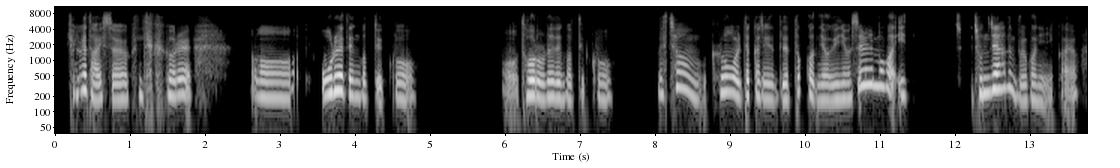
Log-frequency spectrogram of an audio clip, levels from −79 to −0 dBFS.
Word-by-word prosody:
별게 240 +4 +1
다 175 -8 0
있어요. 175 -1 -1
근데 200 -2 -7
그거를 215 +1 0 0.8
어 185 -2 0 0.4
오래된 225 -2 +6
것도 185 -1 -4
있고 185 +2 -5 1.2
어 - - -5
덜 205 -1 +5
오래된 185 0 +2
것도 170 -1 -6
있고 180 +1 -8 0.6
그래서 215 0 -6
처음 265 -11 -1
그런 240 0 0
거 - - +4
올 190 -3 +1
때까지 190 -4 -1
냅뒀거든요. 170 -1 -1
왜냐하면 175 +2 -1
쓸모가 320 0 +3
있 200 -1 -4 0.6
존 - - -14 0.2
존재하는 270 +3 +4
물건이니까요. 165 -2 -5
195 Hz, 280 characters per minute, -22 LUFS, 175-230 Hz, 1.2 s, 오래된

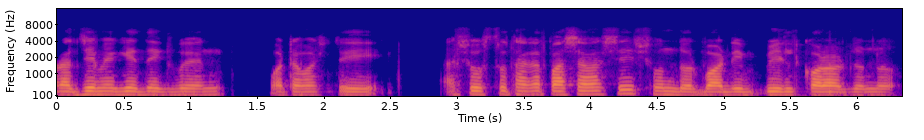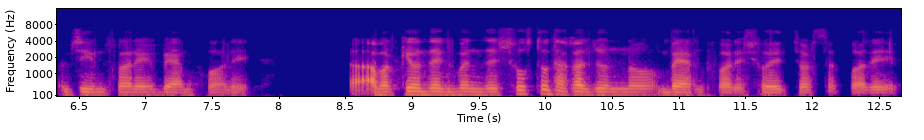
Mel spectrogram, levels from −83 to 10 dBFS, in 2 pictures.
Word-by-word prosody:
ওরা 130 0 +4
জিমে 135 -1 +4
গিয়ে 135 -1 +4
দেখবেন 125 0 -1 0.5
মোটামুটি 125 0 -1 0.8
আ - - -6
সুস্থ 140 -1 +1 0.2
থাকার 140 0 +2
পাশাপাশি 140 +3 +2 0.2
সুন্দর 130 -3 +1
বডি 125 0 +4 0.2
বিল্ড 125 -1 +3
করার 125 -1 +6
জন্য 125 0 -2 0.3
জিম 120 -2 0
করে, 120 -1 +1
ব্যায়াম 115 -1 0
করে। - - -4 1.0
আবার 125 0 +3
কেউ 135 -1 +5
দেখবেন 130 0 +1
যে 130 - +1
সুস্থ 160 -1 -2
থাকার 130 -2 +3
জন্য 125 -1 -1 0.3
ব্যায়াম 115 -1 +3
করে, 110 -1 -1
শরীর 115 -1 0
চর্চা 115 0 -5
করে। 110 +1 -1
125 Hz, 140 wpm, -24 LUFS, 120-135 Hz, 1.0 s, করার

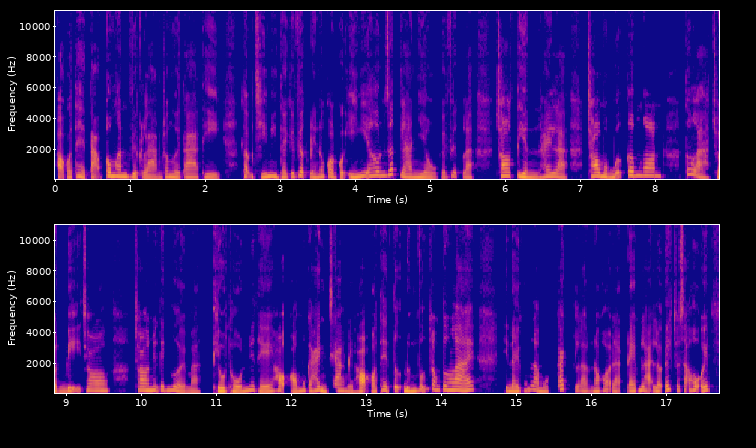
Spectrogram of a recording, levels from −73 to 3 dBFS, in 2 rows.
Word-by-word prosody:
họ - - +4
có 180 - 0
thể 215 -2 0
tạo - - -1
công 240 -1 +5
ăn 220 -2 +4
việc 180 -6 -2
làm 145 -2 -2
cho 190 - -3
người 180 -4 +1
ta 180 +1 -1
thì 165 -5 -4 0.3
thậm - - -1
chí 190 +1 -1
mình 220 0 +3
thấy 175 0 0
cái 220 - -1
việc 260 - +1
đấy 175 -2 -1
nó 205 - 0
còn 225 -1 +1
có - - +1
ý 185 - 0
nghĩa 235 +6 +2
hơn 265 +1 0
rất 335 -2 0
là 195 -6 +1
nhiều 165 -3 0
cái 165 - -5
việc 240 -1 -7
là 160 -1 -2 0.3
cho 250 0 +3
tiền 185 -9 +3
hay 215 +7 0
là 200 -7 0 0.3
cho 240 +1 +4
một 215 -5 +2
bữa 175 - +2
cơm 275 -2 +2
ngon. 260 -2 0 0.3
Tức 350 -1 -2
là 155 - -1
chuẩn 150 -4 -2
bị 185 +1 0
cho 215 -1 -1 0.3
cho 230 -1 +2
những 230 +1 +1
cái 240 - 0
người 220 -8 0
mà 140 -1 -6 0.2
thiếu 185 -1 +6
thốn 170 +3 +2
như 250 - -1
thế, 165 +1 +2
họ 195 - +1
có 155 - +2
một 205 +5 -2
cái 205 -1 -1
hành 215 -7 +2
trang 205 +1 -2
để 160 - -4
họ 170 +7 +6
có 175 - -1
thể 240 +5 -1
tự 230 - +2
đứng 195 -2 +4
vững - - -3
trong 270 -3 -1
tương 250 0 +1
lai 235 -2 +5
ấy. 260 - -3 0.4
Thì 205 - -1
đấy 175 0 +2
cũng 235 +5 -8
là 260 -6 -2
một 170 -2 -2
cách 285 +1 +1
là - - -4
nó 180 0 -1
gọi - - -4
là - - -3
đem 200 +1 +2
lại 235 0 0
lợi 190 - +1
ích 270 +1 +1
cho 245 - -4
xã - - -2
hội 230 -1 +2
ấy. 240 - +1
205 Hz, 300 wpm, -23 LUFS, 175-235 Hz, 0.4 s, thiếu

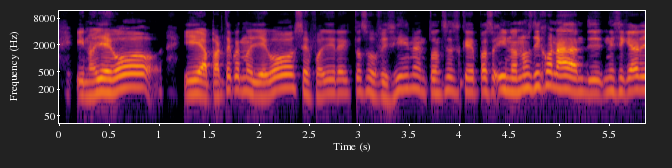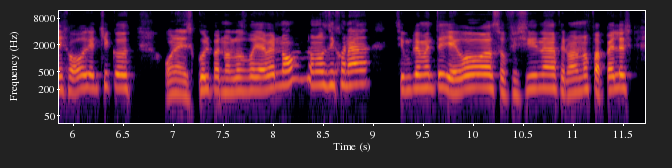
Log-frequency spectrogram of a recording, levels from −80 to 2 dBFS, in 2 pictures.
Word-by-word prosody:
y 150 - -3
no 145 +2 -1
llegó 205 +6 +4 0.2
y 155 +1 +3
aparte, 145 +7 +2
cuando 180 -3 -3
llegó, 185 +10 +1
se 160 -6 -4
fue 145 +1 -6
directo 165 +1 -6
a - - -10
su 175 - -6
oficina". 175 +9 -5
Entonces, 170 -1 -7
¿qué 175 -1 0
pasó? 180 +1 -4
Y 195 0 +1
no 175 - +1
nos 205 +3 -2
dijo 240 +2 +1
nada, 200 -4 +8
de 165 -2 -4
ni 180 +2 -7
siquiera 180 +2 +2
dijo: 195 -2 -1
"Oigan, 210 0 -2
chicos, 215 -2 -3 0.3
una 160 +2 -2
disculpa, 190 +6 -2
no 175 - -3
los 180 +1 -4
voy 190 0 -1
a 185 - +3
ver". 215 +2 +1
No, 255 +7 +1
no - - -3
nos 250 0 -1
dijo 250 +1 -4
nada. 260 +2 +2 0.2
Simplemente, 210 +3 -2
llegó 200 +5 +3
a 215 - +4
su 195 - -7
oficina 200 +7 -2
a - - -5
firmar 170 -1 -2
unos 200 +2 -3
papeles 210 +2 +1
190 Hz, 245 wpm, -23 LUFS, 170-210 Hz, 0.3 s, nada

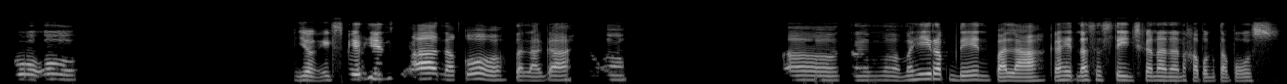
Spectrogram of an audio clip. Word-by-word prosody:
Oo. 235 -1 -4 2.2
Yung 190 -3 0
experience 245 +7 +3 0.2
ah, 260 0 +9
naku 215 +3 -3 0.4
talaga, 190 +2 -2 0.4
oo. 210 0 -8 1.6
Oo, 205 -1 -3 0.2
tama 195 -1 -10
mahirap 240 +5 +2
din 205 -1 0
pala 175 0 +2
kahit 200 +2 +1
nasa 195 +2 +1
stage 195 -2 +2
ka 195 - 0
na 190 0 +2
na 180 -1 -1
nakapagtapos. 165 -1 -4
200 Hz, 90 wpm, -25 LUFS, 185-215 Hz, 2.2 s, ah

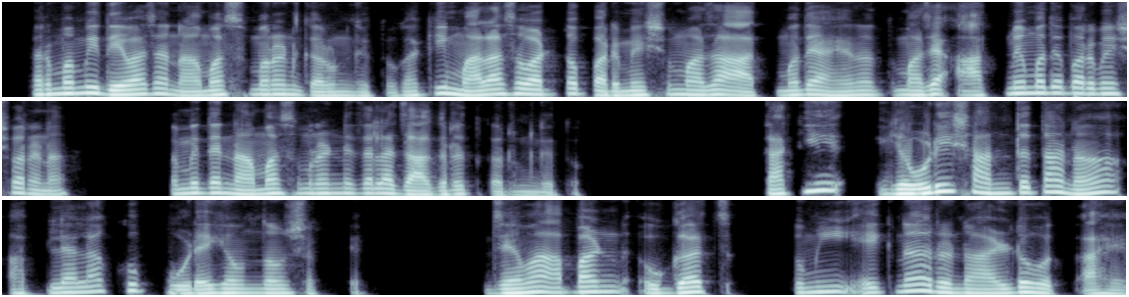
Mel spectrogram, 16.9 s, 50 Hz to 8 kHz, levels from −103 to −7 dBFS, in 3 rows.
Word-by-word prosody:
तर 145 - 0
मग 170 +2 +4
मी 185 0 +4
देवाचं 150 +3 +3
नामस्मरण 140 +5 0
करून 110 0 -1
घेतो 105 -2 -7
का 115 +3 -2
की 175 - +1
मला 135 -2 +4
असं 155 +1 +2
वाटतं, 145 +2 +1
परमेश्वर 125 +3 0
माझा 140 0 +2
आतमध्ये 125 +5 -1
आहे 115 -2 0
ना 130 +1 0
तर 130 +1 -12
माझ्या 130 +3 +1
आत्म्यामध्ये 175 +8 0
परमेश्वर 165 -3 -1
आहे 125 - -2
ना, 110 0 -4
तर 135 +1 -16
मी 150 +2 +1
ते 155 - +2
नामस्मरणने 145 +2 0
त्याला 145 0 0
जागृत 115 +2 0
करून 95 -1 -8
घेतो. 85 -1 -10 0.9
का 130 - +2
की 215 - 0 0.3
एवढी 150 +10 +7
शांतता 165 0 0
ना, 135 -3 +1 0.2
आपल्याला 145 +7 -2
खूप 195 -1 -4
पुढे 115 -1 +1
घेऊन 125 0 +1
जाऊ 125 0 +1
शकते. 90 - -11 0.7
जेव्हा 130 +6 +3
आपण 160 +3 0
उगाच 140 +6 +1
तुम्ही 155 +4 -6
एक 145 +3 -6
ना 190 +2 +2
रोनाल्डो 130 -1 +2
हो 130 - +2 0.2
आहे 105 -2 -3
140 Hz, 180 wpm, -21 LUFS, 125-155 Hz, 0.9 s, एवढी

